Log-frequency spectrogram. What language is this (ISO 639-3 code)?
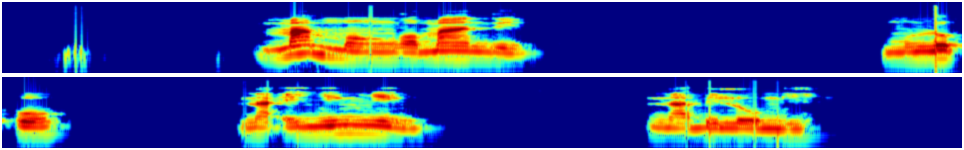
dua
